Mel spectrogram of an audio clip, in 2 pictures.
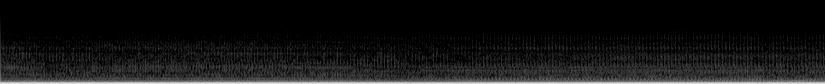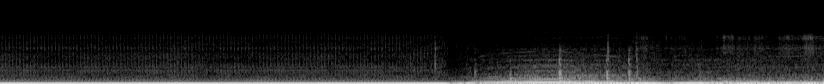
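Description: MINI Cooper S engine, a supercharged four-cylinder, running with a steady low rumble at the start line, then revving about 13 seconds in as the car pulls away, the engine note rising.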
